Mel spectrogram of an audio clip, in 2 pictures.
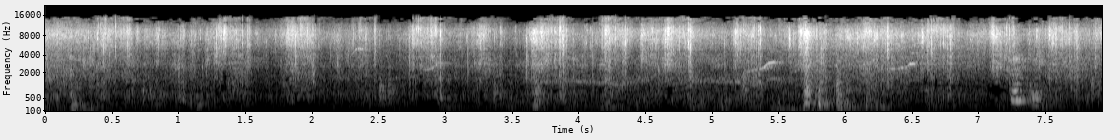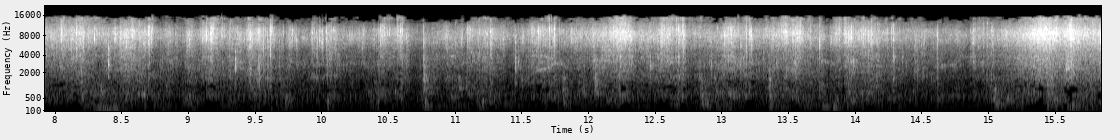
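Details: Goat eating at close range: a long run of fast, irregular crunching and tearing noises, several stronger chomps around six and eight seconds, steady background hiss.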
